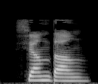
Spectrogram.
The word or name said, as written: 相当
